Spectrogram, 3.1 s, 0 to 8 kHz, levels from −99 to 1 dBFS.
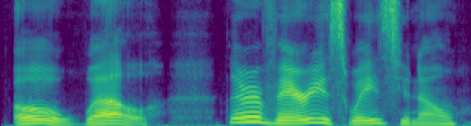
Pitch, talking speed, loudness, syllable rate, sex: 200 Hz, 155 wpm, -16 LUFS, 4.4 syllables/s, female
